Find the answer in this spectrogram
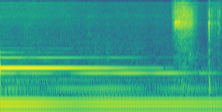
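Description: A final chord on an acoustic guitar left to ring, fading slowly. Near the end there is a brief rustle.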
